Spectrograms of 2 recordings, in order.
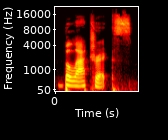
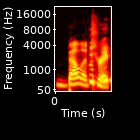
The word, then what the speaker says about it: Bellatrix: a Narcissa Nar is it Narcissa she's a batrix how are you pronouncing that Bellatrix yeah there you go I don't know man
